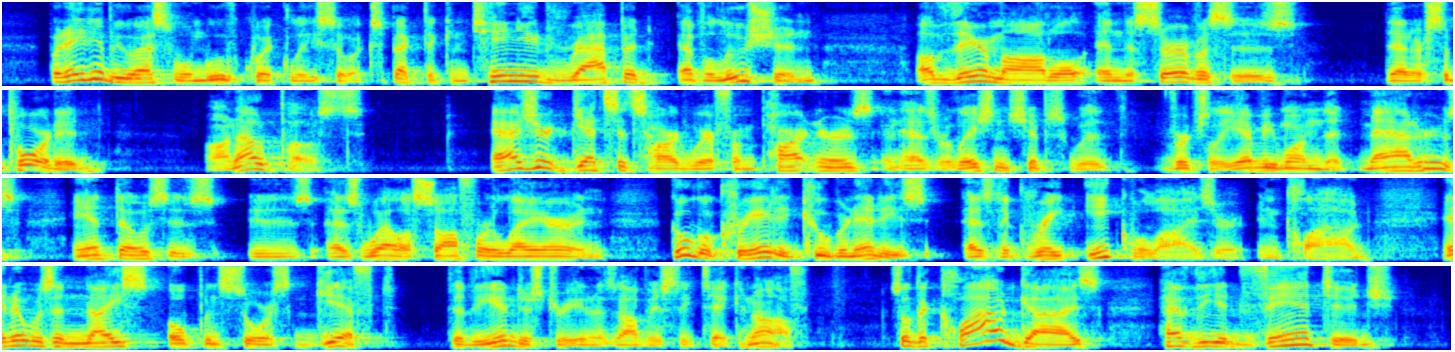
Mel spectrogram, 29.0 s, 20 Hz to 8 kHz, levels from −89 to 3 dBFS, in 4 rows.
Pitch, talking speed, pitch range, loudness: 125 Hz, 160 wpm, 110-145 Hz, -16 LUFS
